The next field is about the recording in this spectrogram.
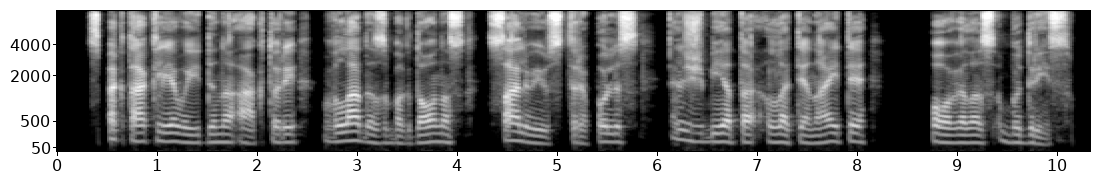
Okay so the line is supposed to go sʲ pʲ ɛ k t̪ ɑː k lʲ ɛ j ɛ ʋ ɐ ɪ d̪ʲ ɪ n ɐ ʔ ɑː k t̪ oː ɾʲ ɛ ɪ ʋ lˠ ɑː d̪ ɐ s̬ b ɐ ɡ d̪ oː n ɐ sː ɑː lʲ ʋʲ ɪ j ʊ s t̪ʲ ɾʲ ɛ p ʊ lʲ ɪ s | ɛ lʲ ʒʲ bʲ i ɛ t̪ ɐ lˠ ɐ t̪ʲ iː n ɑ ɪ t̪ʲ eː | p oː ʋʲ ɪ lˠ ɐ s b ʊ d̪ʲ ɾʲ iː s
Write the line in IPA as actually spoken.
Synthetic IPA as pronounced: sʲ pʲ ɛ k t̪ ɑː k lʲ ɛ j ɛ ʋ ɐ ɪ d̪ʲ ɪ n ɐ ʔ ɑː k t̪ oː ɾʲ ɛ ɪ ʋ lˠ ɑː d̪ ɐ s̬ b ɐ ɡ d̪ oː n ɐ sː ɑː lʲ ʋʲ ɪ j ʊ s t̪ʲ ɾʲ ɛ p ʊ lʲ ɪ s | ɛ lʲ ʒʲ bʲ i ɛ t̪ ɐ lˠ ɐ t̪ʲ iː n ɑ ɪ t̪ʲ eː | p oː ʋʲ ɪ lˠ ɐ s b ʊ d̪ʲ ɾʲ iː s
